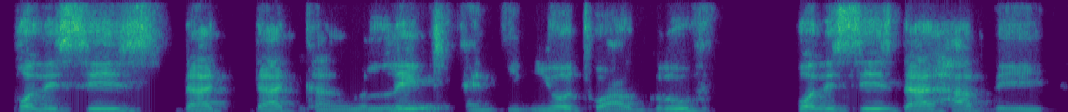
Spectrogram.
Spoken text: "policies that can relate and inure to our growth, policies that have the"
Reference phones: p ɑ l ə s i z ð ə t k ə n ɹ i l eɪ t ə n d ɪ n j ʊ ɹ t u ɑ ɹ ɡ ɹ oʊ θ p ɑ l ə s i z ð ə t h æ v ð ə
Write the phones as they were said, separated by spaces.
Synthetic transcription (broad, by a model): p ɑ l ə s i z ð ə t k ə n ɹ i l eɪ t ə n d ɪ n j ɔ t u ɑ ɡ ɹ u f p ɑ l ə s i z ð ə t h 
